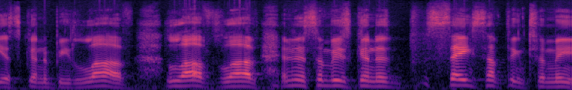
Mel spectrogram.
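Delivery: normal talking voice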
